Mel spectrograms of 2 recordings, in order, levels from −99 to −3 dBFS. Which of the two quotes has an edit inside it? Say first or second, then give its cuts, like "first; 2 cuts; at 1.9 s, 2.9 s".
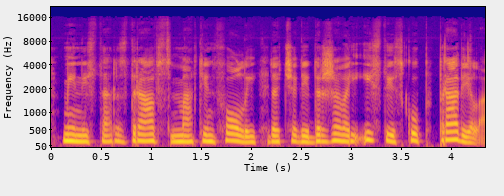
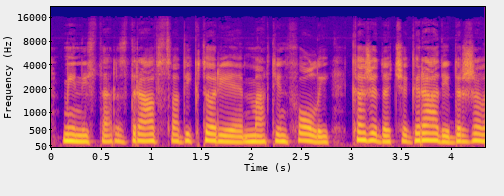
first; 4 cuts; at 1.2 s, 2.2 s, 2.5 s, 3.0 s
